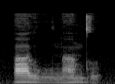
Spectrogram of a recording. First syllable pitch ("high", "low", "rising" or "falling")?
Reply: high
